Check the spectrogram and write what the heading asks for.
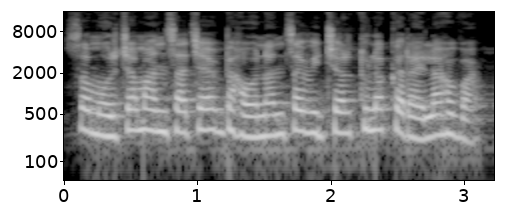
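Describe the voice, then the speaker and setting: A woman reading out the lines of a hurt young man who doubts his ex-wife, in her own high voice. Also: steady tone, fairly quick, darkish tone, lightly acted.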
